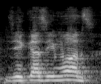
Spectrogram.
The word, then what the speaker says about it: JK Simmons: iya iya sekarang kan kiai ya dulu kan pengusaha Bapak Yusuf Kala Simon JK Simmons.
